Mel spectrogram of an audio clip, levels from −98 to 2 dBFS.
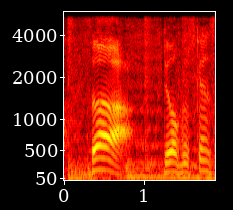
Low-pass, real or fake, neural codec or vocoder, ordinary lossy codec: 5.4 kHz; fake; codec, 16 kHz, 4 kbps, FreqCodec, larger model; none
